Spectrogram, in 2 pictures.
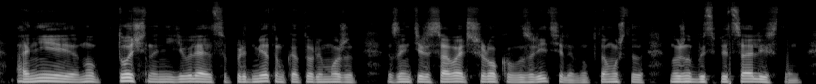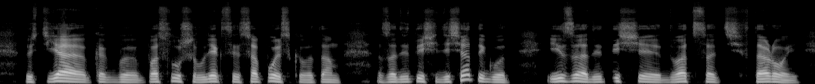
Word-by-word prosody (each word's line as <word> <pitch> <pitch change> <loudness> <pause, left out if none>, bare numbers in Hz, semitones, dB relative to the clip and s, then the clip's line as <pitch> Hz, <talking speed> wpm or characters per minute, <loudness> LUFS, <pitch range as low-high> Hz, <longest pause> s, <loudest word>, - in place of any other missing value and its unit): они, 140 -1 +2
ну, 125 -1 -3
точно 155 -5 +3
не 120 -1 -3
являются 125 -2 0
предметом, 125 +4 -1
который 115 +2 -2
может 115 -4 -2 0.3
заинтересовать 125 +2 +1
широкого 115 -3 -2
зрителя, 115 -3 -3
ну, 100 +1 -9
потому 120 +4 -3
что 110 -2 -6 0.3
нужно 130 0 +2
быть 120 0 -1
специалистом. 120 -5 -1 0.4
То - - -2
есть 115 - -8
я 135 -6 +7
как 115 -3 -3
бы 110 -2 -1
послушал 125 -1 -1
лекции 130 -1 +1
Сапольского 115 -3 0
там 105 -1 -3 0.4
за 115 +3 0
2010 125 - 0
год 110 -3 0 0.4
и 130 +3 +1
за 145 -2 +4
2022. 120 -3 0
120 Hz, 120 wpm, -24 LUFS, 110-130 Hz, 0.4 s, я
